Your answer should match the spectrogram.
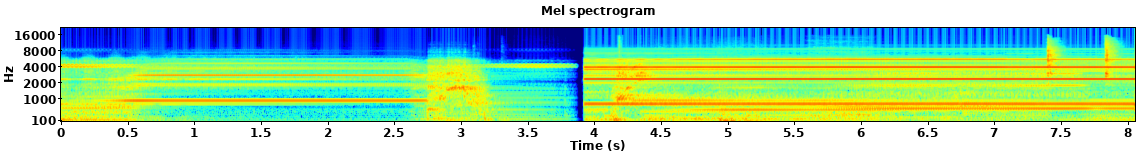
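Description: Distorted electric guitar ringing out held chords in a grindcore recording. It drops almost to silence just before the middle, then comes back louder with a new sustained chord.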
